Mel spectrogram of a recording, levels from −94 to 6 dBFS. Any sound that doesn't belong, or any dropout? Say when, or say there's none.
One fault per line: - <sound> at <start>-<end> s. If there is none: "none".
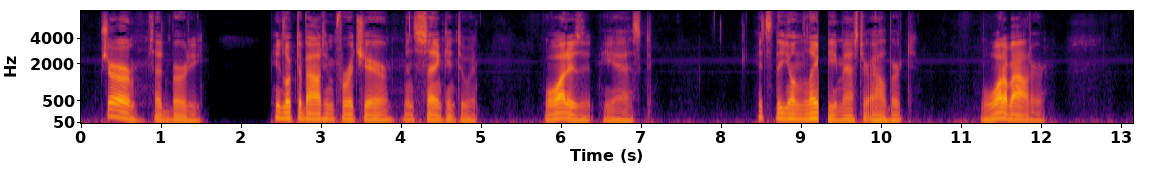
- dropout at 9.2-9.3 s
